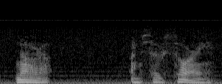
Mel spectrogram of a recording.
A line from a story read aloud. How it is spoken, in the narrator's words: he whispered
